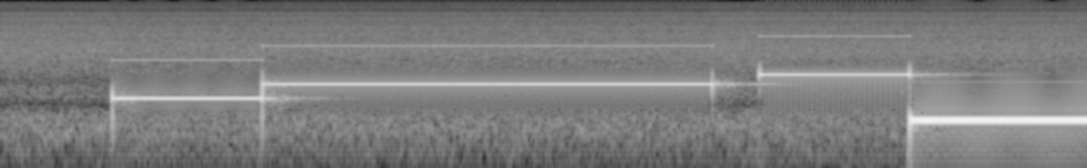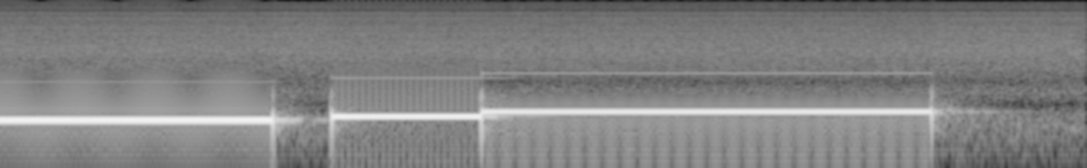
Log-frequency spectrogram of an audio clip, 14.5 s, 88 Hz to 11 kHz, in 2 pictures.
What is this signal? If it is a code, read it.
Two-tone page, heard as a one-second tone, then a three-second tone, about 650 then 980 Hz, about 1290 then 350 Hz, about 390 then 450 Hz.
